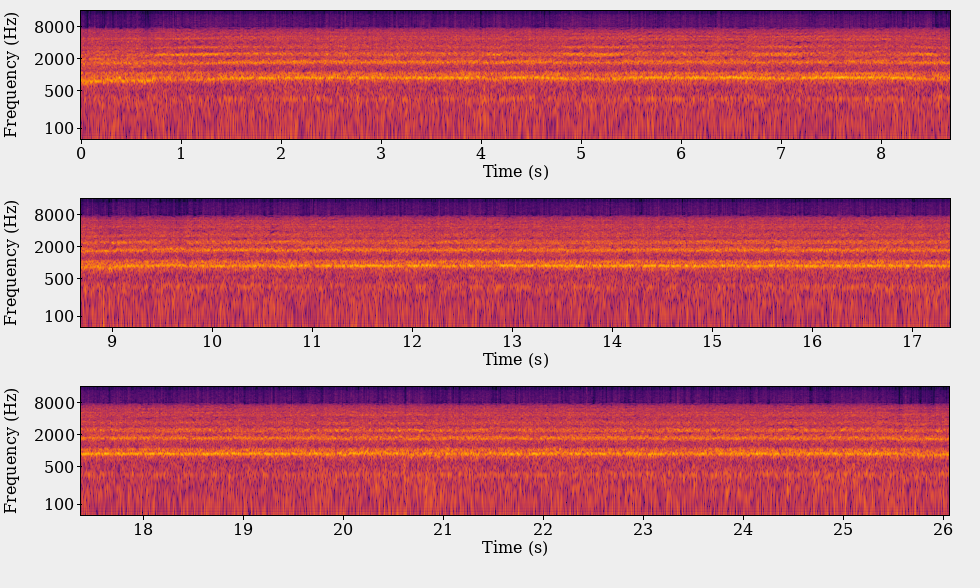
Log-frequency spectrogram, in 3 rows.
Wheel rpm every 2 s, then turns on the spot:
210, 230, 230, 230, 230, 230, 230, 230, 240, 240, 230, 230, 230.
none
